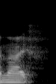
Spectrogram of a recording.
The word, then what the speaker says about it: knife: and pronounce it right, just like the word knife. It's got a K and don't pronounce it. So I call it a knife.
